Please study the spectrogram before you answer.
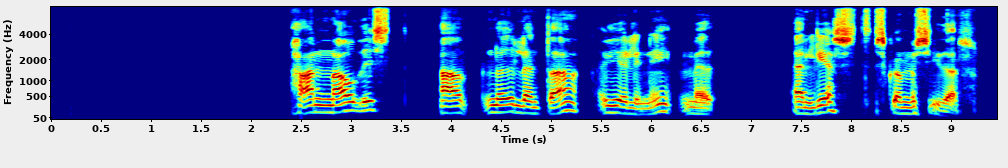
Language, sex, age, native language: Icelandic, male, 50-59, Icelandic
